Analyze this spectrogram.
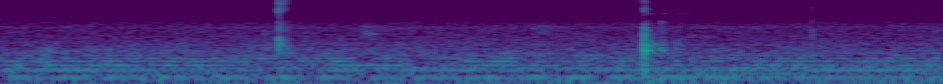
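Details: Quiet indoor room tone with a low steady hum and two sharp clicks, no animal voice.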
